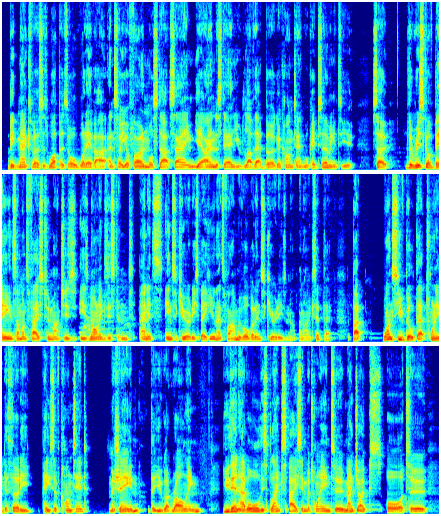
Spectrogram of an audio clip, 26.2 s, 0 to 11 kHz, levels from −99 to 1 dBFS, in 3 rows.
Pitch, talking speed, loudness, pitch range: 80 Hz, 195 wpm, -22 LUFS, 75-95 Hz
